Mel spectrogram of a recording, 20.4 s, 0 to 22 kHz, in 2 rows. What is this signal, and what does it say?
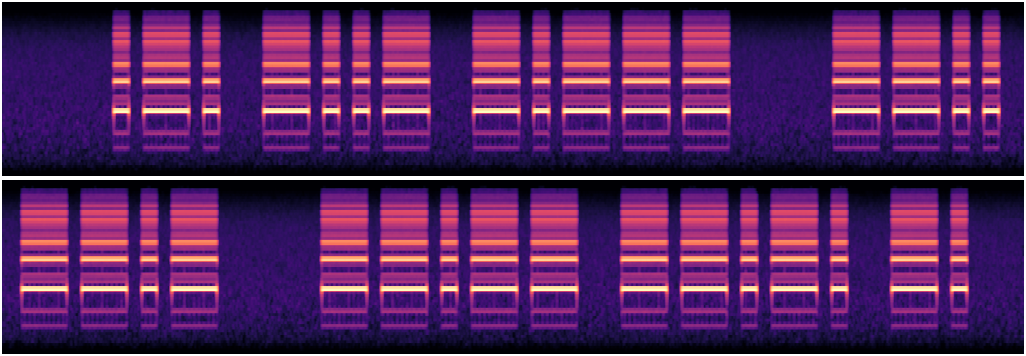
Morse code (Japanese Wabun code), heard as electronic beeps, machine-sent, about 8 wpm, 1650 Hz. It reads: ナマエ フネ アシタ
